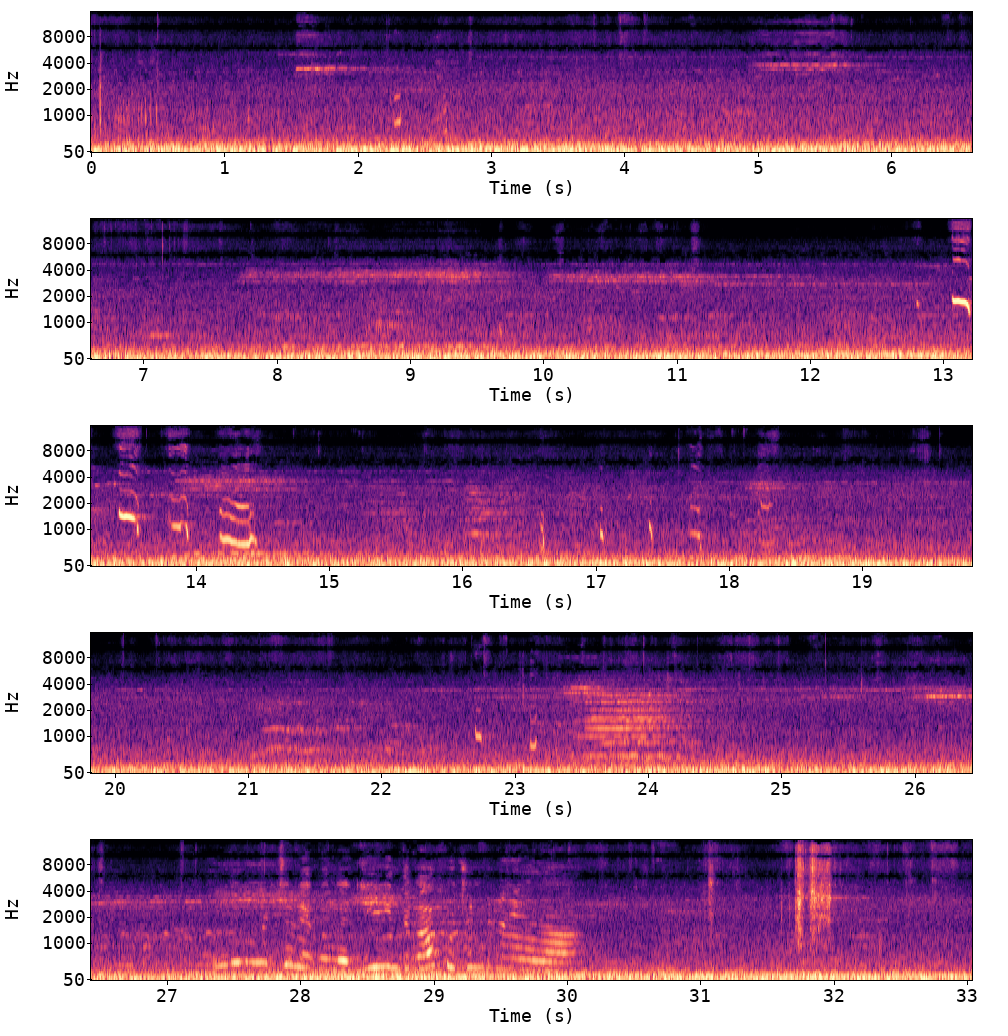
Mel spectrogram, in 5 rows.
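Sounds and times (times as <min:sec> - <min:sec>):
puppy whining: 0:02.0 - 0:03.2, 0:12.8 - 0:14.6, 0:16.5 - 0:18.5, 0:22.5 - 0:23.4.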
